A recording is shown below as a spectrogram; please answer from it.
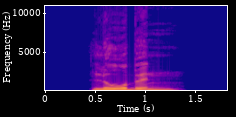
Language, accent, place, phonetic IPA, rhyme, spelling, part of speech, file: German, Germany, Berlin, [ˈloːbn̩], -oːbn̩, Loben, noun, De-Loben.ogg
- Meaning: dative plural of Lob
